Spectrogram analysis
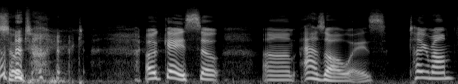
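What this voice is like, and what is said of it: Usual voice. Nothing is said of it.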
